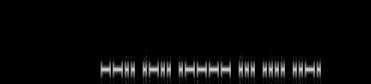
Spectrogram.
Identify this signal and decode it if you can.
Morse code, heard as a keyed tone, about 40 wpm, 700 Hz. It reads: ZL1SHF
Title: DXCC-100 Call Signs - 6 Characters - 40wpm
